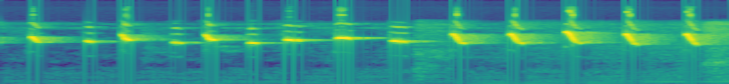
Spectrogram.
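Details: Cucak kurincang, of the kutilang family, in 'gacor' song used to train songbirds: alternating high sharp chips and slightly lower notes, about four per second, turning louder and broader toward the close.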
